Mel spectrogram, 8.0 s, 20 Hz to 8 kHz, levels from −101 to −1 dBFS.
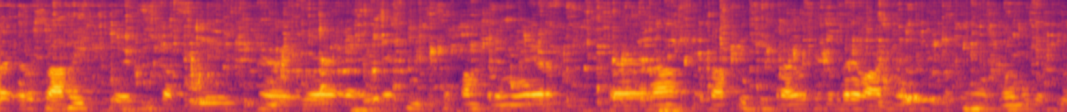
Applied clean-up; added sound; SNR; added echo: classical method log-MMSE.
